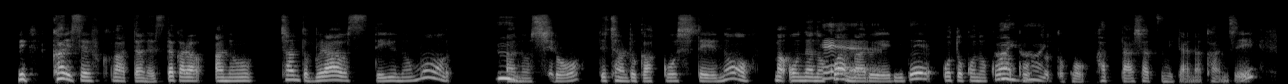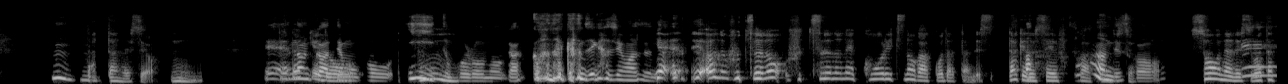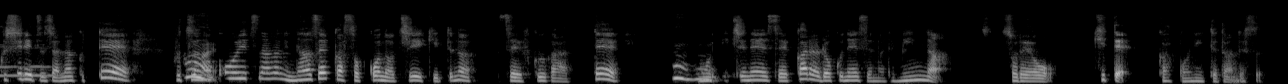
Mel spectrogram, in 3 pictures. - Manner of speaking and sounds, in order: laughing while speaking: "な感じがしますね"; laugh
- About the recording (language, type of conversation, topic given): Japanese, podcast, 服で反抗した時期とかあった？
